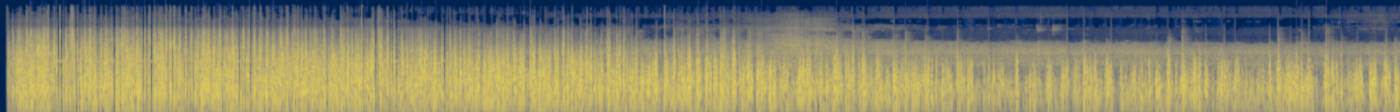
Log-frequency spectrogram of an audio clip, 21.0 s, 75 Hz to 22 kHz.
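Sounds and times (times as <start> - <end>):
car road noise: 0.1 - 21.0
wind buffeting microphone: 0.1 - 21.0.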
